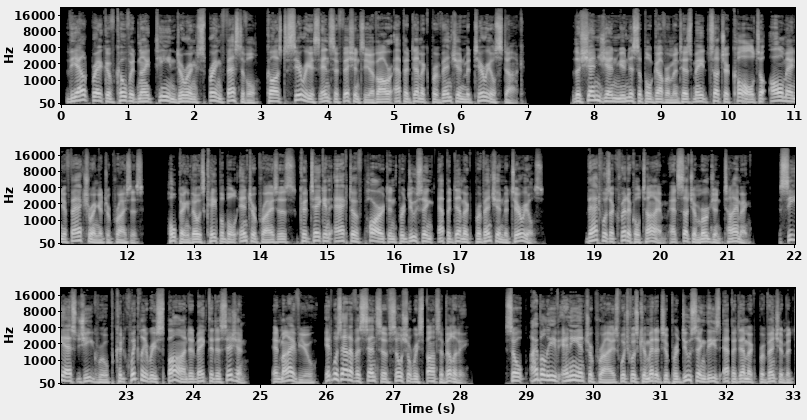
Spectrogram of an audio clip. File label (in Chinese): 受访发言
